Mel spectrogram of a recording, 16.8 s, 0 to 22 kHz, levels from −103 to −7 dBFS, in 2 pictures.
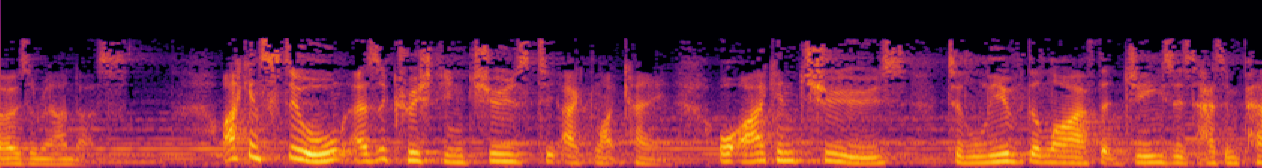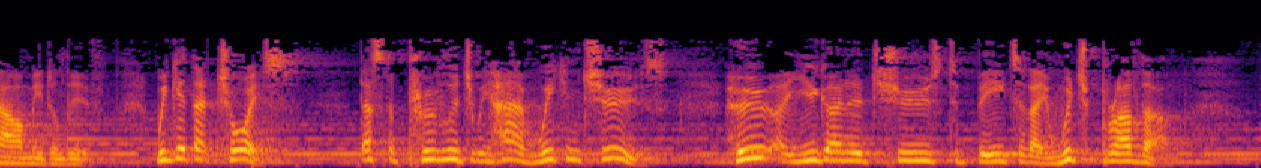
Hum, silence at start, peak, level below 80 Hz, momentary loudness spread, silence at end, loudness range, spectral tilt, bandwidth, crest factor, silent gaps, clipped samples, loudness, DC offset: none; 0 s; -6 dBFS; -66 dBFS; 15 LU; 0 s; 3 LU; -6 dB/octave; 8.4 kHz; 20 dB; none; under 0.1%; -25 LUFS; under 0.1%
